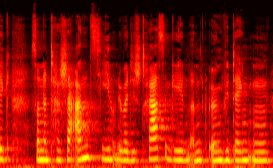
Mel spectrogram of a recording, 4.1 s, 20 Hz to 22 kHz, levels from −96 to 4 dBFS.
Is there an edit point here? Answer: no; 0 cuts

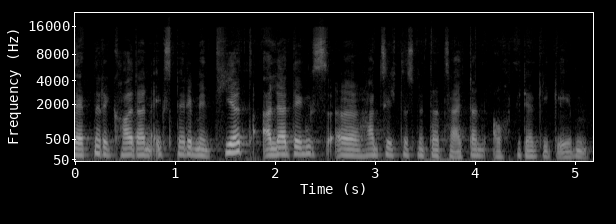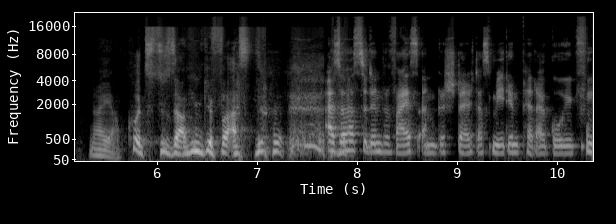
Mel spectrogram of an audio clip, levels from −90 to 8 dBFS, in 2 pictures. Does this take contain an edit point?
no; 0 cuts

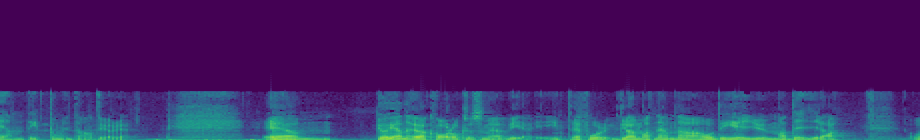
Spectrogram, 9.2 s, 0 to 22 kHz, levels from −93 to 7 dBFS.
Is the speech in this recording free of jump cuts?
yes; 0 cuts

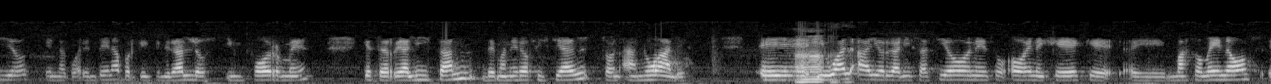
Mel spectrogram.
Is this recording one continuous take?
yes; 0 cuts

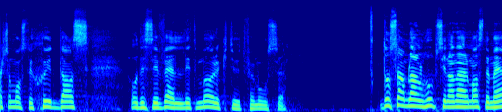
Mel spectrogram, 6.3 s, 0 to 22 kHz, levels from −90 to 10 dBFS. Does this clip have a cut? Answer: no; 0 cuts

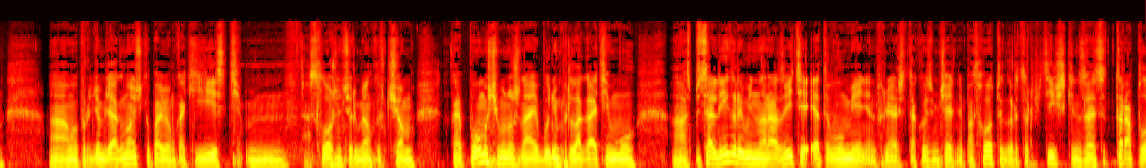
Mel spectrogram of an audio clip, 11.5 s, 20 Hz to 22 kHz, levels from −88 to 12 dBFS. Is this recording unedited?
yes; 0 cuts

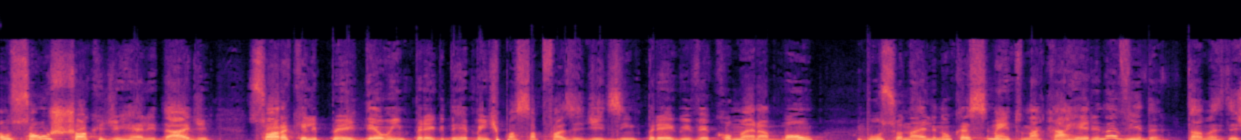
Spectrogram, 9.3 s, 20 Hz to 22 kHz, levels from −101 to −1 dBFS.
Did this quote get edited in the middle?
yes; 2 cuts; at 4.1 s, 6.4 s

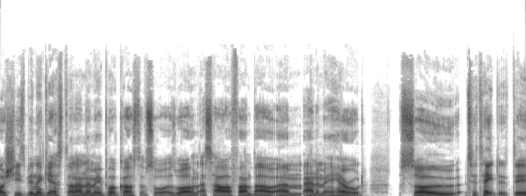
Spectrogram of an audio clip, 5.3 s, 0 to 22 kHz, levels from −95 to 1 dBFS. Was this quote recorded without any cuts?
no; 2 cuts; at 1.4 s, 2.5 s

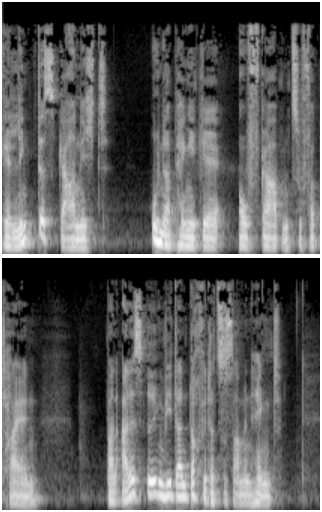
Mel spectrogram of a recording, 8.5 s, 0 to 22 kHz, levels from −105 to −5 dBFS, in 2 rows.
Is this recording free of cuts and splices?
yes; 0 cuts

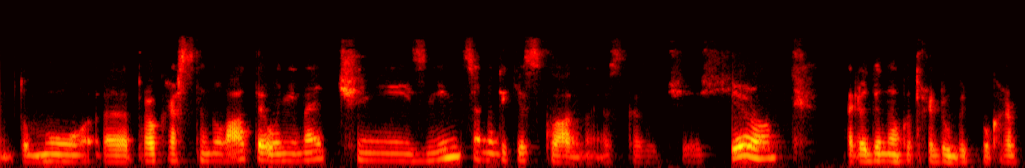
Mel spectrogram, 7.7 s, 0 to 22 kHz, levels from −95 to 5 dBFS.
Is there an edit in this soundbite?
yes; 1 cut; at 3.7 s

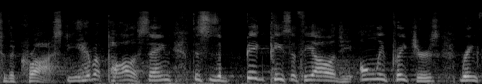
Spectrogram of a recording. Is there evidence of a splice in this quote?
no; 0 cuts

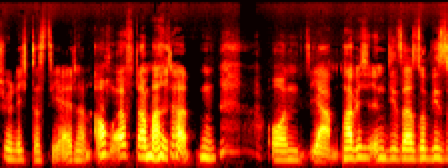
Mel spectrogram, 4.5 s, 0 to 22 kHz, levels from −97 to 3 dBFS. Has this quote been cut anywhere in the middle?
yes; 2 cuts; at 1.7 s, 3.4 s

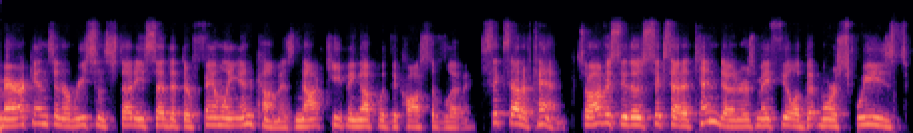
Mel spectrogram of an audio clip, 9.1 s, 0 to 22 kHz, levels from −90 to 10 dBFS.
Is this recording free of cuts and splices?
no; 1 cut; at 5.7 s

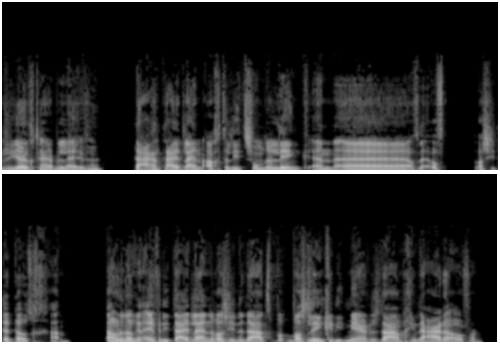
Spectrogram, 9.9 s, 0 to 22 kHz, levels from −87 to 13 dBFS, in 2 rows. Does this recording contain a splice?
no; 0 cuts

